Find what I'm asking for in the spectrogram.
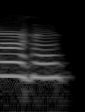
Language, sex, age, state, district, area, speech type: Sanskrit, female, 60+, Karnataka, Bangalore Urban, urban, conversation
